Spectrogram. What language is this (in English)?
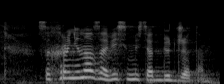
Kazakh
